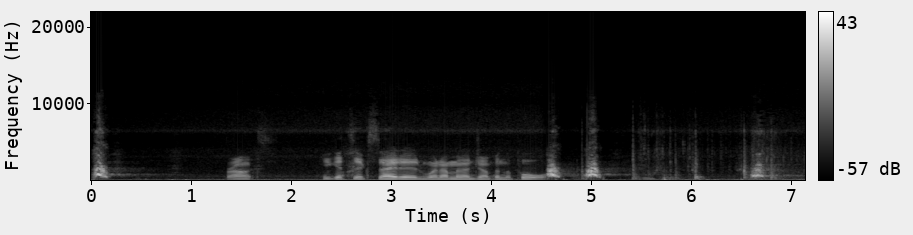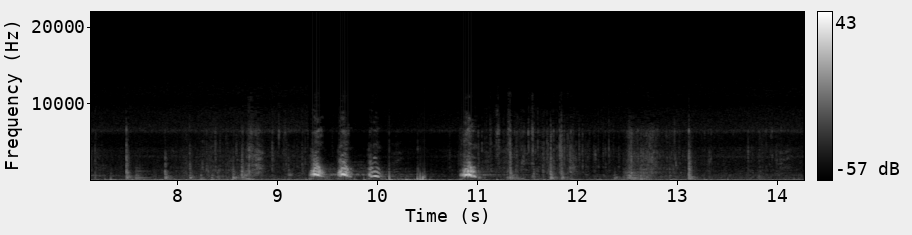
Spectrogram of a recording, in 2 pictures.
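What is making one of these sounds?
Small dogs bark sharply, close by.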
